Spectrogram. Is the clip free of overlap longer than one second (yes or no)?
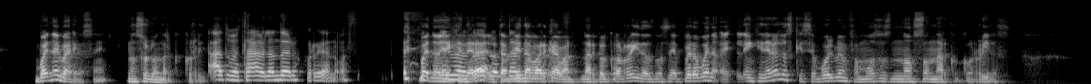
no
